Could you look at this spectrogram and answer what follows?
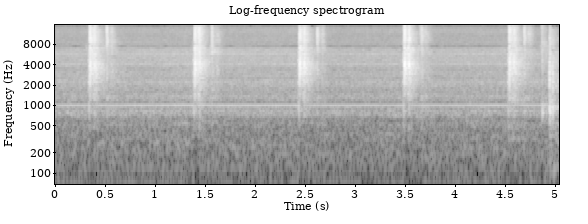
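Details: Shockwave therapy device (SW5S), used for erectile dysfunction and plantar fasciitis, firing with gel applied, patient's feet positioned for treatment: sharp snapping clicks about once a second over a steady high tone.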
